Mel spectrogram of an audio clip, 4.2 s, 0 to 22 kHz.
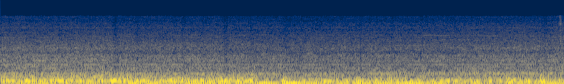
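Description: Cessna Citation M2 business jet taxiing with its two Williams FJ44 turbofans at idle, heard inside the cockpit as a steady low rumble with faint steady tones above it.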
